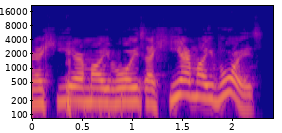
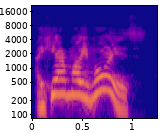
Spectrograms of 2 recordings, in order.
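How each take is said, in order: First: Growing wonder. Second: Overjoyed at hearing himself; thrilled high cry. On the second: Ancient being thrilled to hear his own voice, high. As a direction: voice soaring high with joy. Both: Acted. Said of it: "David asks Marcias to talk".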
